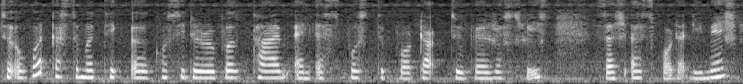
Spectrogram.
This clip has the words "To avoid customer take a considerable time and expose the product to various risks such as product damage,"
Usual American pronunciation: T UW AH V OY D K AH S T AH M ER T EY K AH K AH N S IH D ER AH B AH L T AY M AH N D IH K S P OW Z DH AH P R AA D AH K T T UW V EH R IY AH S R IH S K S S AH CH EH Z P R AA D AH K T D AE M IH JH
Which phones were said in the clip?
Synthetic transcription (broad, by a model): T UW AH W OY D K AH S T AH M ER T EY K AH K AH N S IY D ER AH B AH L T AY M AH N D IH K S P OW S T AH P R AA D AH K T T UW V EH R IY AH S R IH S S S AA CH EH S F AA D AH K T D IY M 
